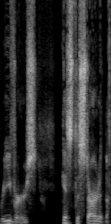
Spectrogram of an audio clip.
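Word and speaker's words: Reuvers: Reavers, it's spelled a little bit differently, but pronounced Reavers, gets to start at the 4 spot traditionally.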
